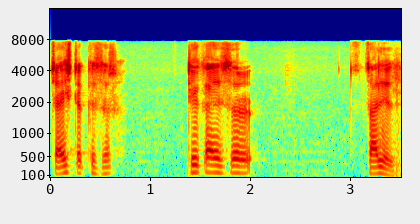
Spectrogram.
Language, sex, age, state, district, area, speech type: Marathi, male, 18-30, Maharashtra, Buldhana, rural, spontaneous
